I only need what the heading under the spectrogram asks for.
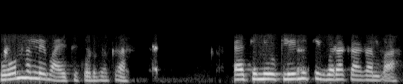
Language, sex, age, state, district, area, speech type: Kannada, female, 45-60, Karnataka, Gulbarga, urban, conversation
